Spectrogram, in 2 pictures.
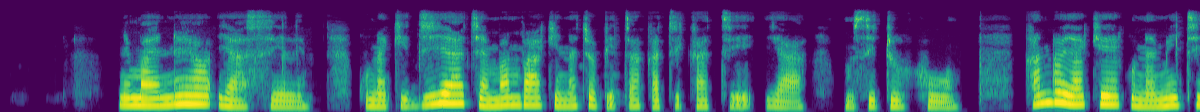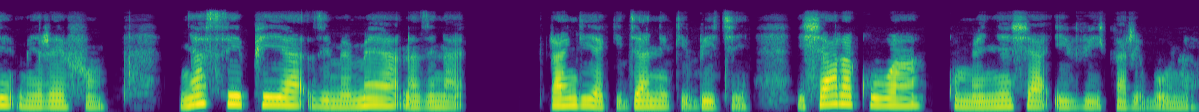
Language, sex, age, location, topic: Swahili, female, 18-24, Nairobi, agriculture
